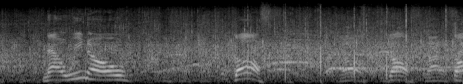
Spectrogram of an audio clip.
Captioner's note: applause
